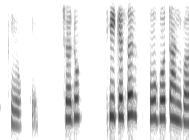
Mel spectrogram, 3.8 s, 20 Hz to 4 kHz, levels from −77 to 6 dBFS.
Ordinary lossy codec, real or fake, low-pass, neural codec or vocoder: Opus, 32 kbps; fake; 3.6 kHz; codec, 24 kHz, 1.2 kbps, DualCodec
